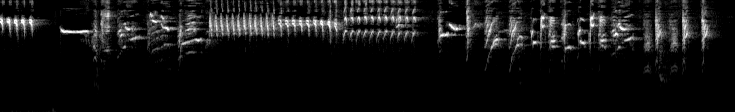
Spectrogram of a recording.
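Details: Red siskin, a small finch of northern Colombia and Venezuela, singing a training song: fast twittering series of high chirps and trills, a long buzzy rattled phrase in the middle, then rapid bright notes; no other sounds.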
